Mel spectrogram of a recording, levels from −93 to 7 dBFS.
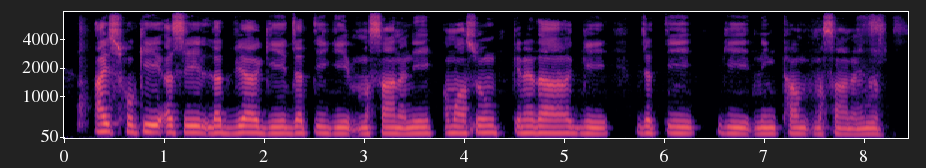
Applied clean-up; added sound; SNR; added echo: neural mask model Resemble Enhance denoiser.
